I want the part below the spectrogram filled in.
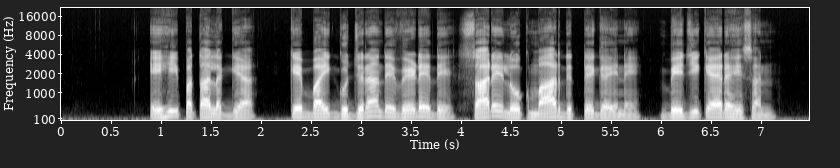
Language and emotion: Punjabi, neutral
